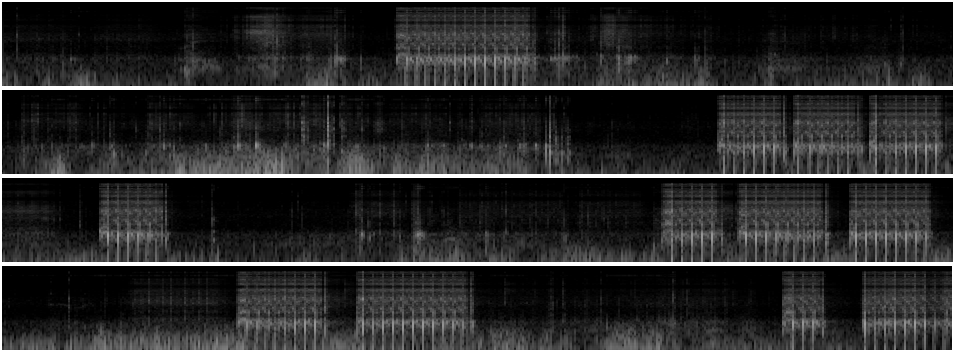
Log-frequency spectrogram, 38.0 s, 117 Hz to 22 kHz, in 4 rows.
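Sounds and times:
airsoft gun rapid bursts: 4.0s - 5.4s, 16.7s - 19.0s, 20.0s - 20.7s, 25.6s - 28.4s, 30.0s - 33.3s, 36.3s - 38.0s.

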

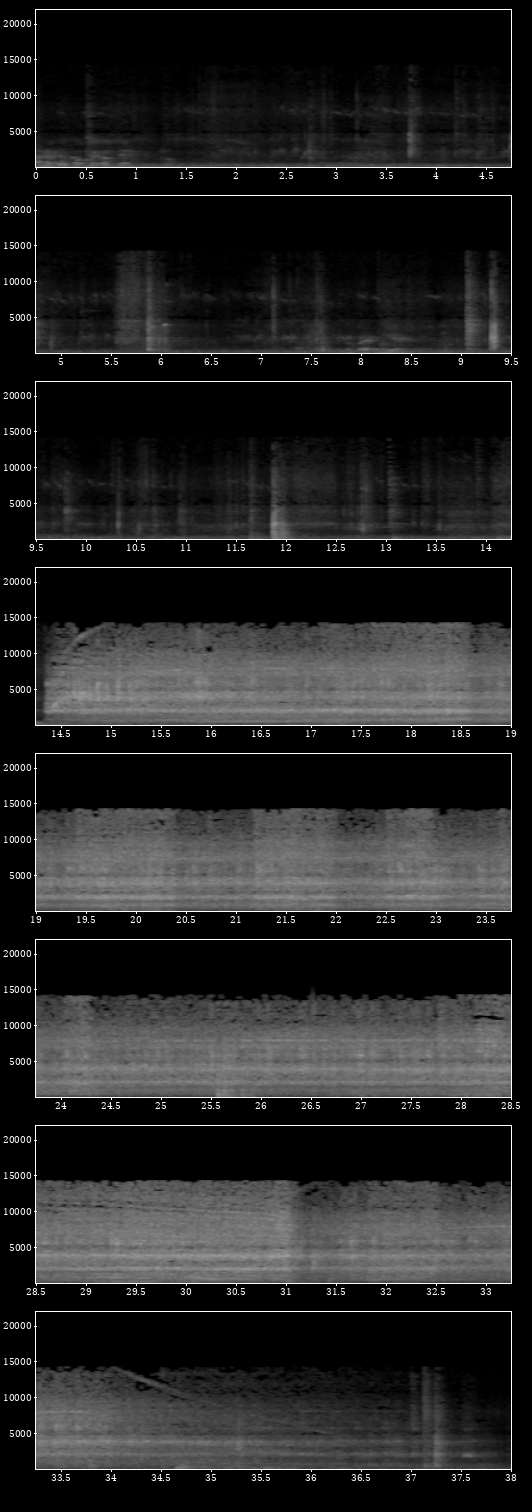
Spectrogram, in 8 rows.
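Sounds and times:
power tool whining: 14.4s - 37.7s.

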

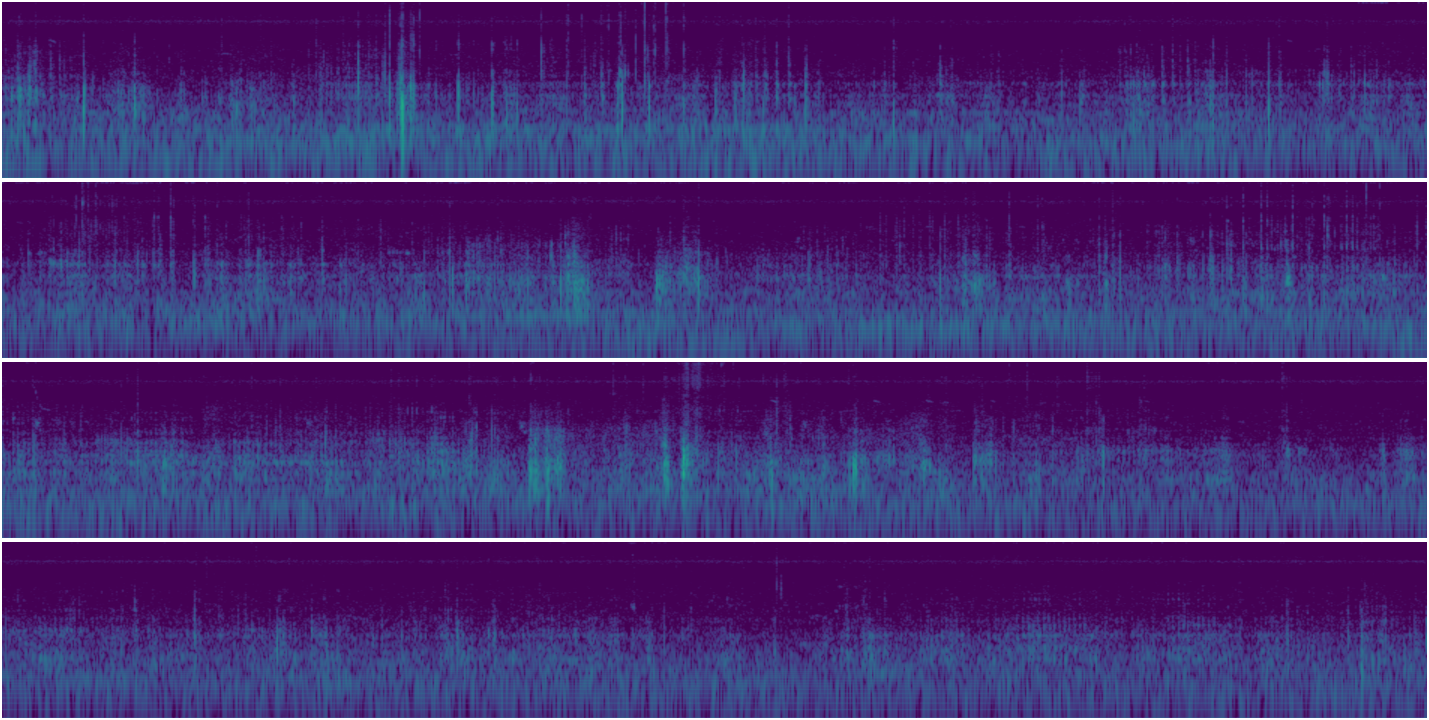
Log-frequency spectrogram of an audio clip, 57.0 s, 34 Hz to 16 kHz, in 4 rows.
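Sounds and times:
rubber tyres tapping on rock: 0.0s - 10.0s.

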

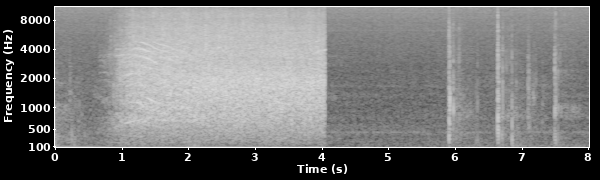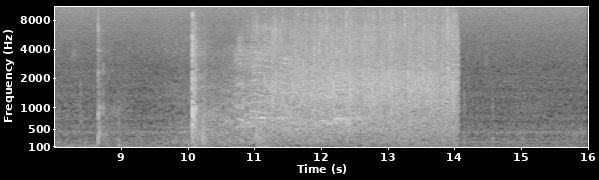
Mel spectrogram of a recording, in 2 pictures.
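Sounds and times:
crowd applause: 0.8s - 4.1s, 10.6s - 14.1s
tennis ball hit by racket: 5.9s - 7.8s, 8.6s - 9.0s, 10.1s - 10.4s.

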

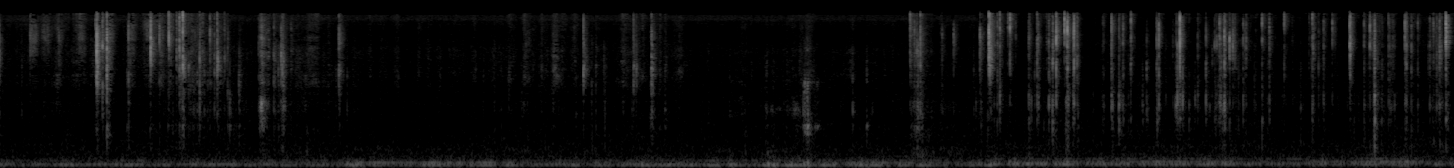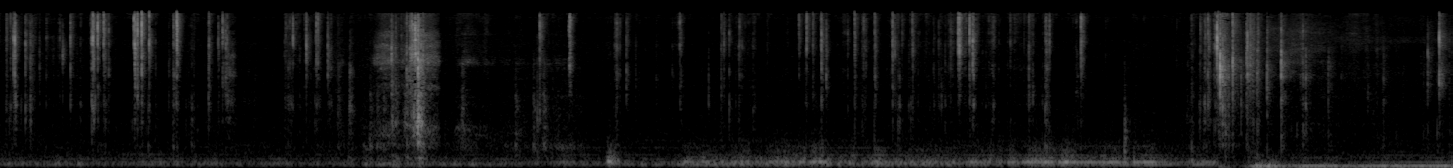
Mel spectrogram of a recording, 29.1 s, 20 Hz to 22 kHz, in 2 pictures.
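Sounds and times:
plastic wrap crinkling: 0.8s - 3.5s, 20.6s - 25.5s, 26.4s - 29.0s.

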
